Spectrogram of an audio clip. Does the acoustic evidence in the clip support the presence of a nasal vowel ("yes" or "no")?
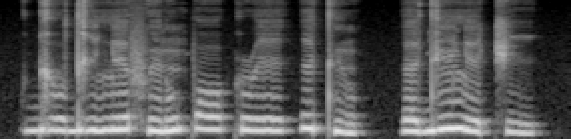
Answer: yes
